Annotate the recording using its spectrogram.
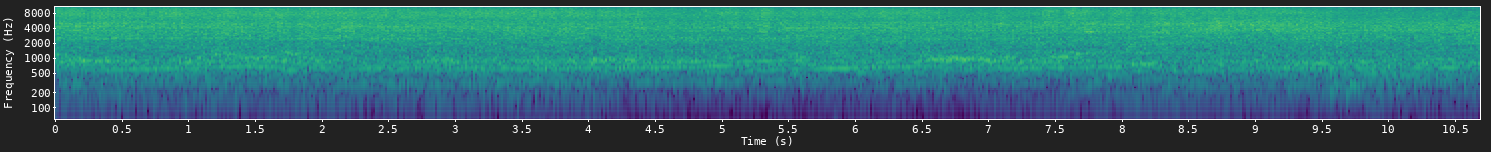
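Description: Several 125 cc two-stroke Rotax Max kart engines whining together as the karts accelerate out of the corners, their overlapping pitches climbing slowly and starting again.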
